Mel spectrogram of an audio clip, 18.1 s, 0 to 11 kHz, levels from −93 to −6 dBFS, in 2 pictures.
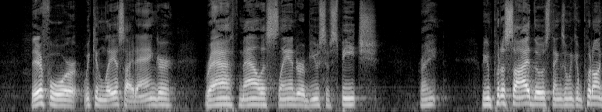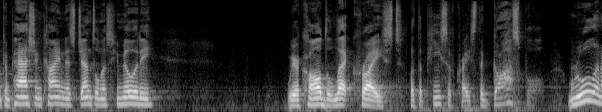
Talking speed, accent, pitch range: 140 wpm, American, 120-145 Hz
